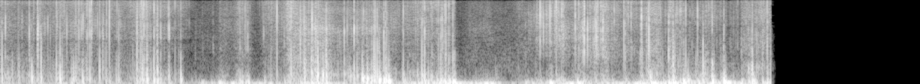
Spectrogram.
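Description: Close-up ASMR crackling and tearing, dubbed in to stand for a leopard gecko's shed skin being peeled off. It is a dense run of small crackles and rips that cuts off abruptly about five seconds in.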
